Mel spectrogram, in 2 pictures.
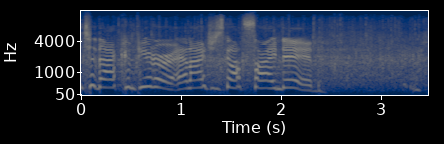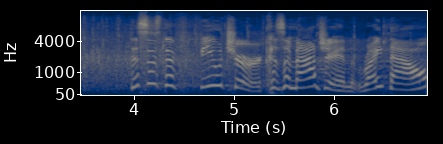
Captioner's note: applause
